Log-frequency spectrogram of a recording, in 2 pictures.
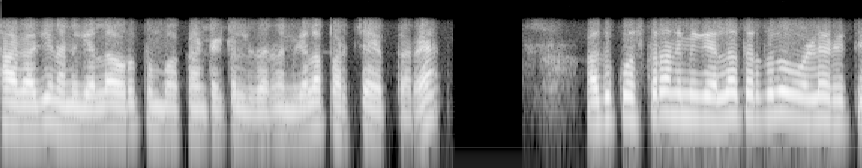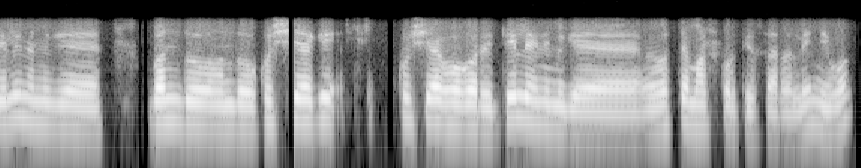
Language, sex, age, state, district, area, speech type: Kannada, male, 30-45, Karnataka, Shimoga, urban, conversation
